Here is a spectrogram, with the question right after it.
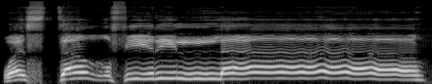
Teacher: sebelum kalimah Allah iaitulah huruf ra berbaris kasrah maka dia bunyi tipislah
